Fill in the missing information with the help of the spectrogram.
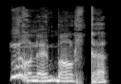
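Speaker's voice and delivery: high, slow, choked disbelief; choked high caretaker's voice. Acted. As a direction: gasp it out, half strangled. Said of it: "ripeté Filch con voce soffocata".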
